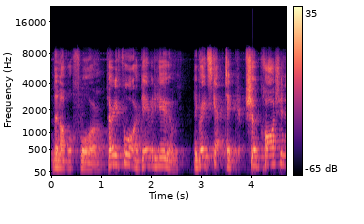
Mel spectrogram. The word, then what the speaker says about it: Hume: Fun fact, did you know David Hume? Actually, his name was spelled with an O, H O M E, but he changed it to Hume because everyone was pronouncing his name wrong.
